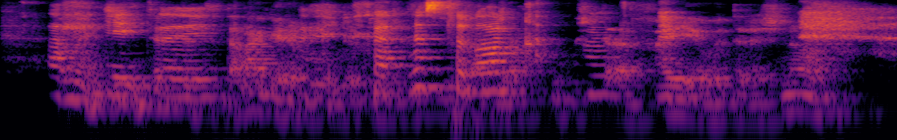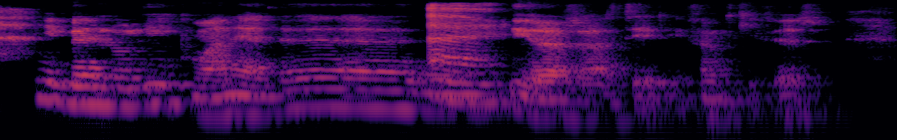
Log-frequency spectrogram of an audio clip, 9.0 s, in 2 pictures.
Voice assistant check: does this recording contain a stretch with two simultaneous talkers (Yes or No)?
Yes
